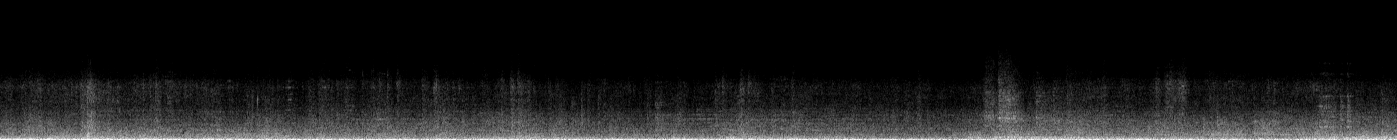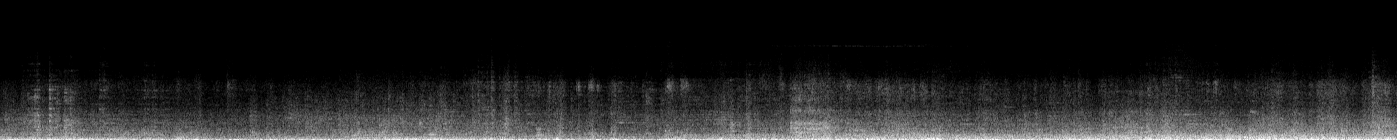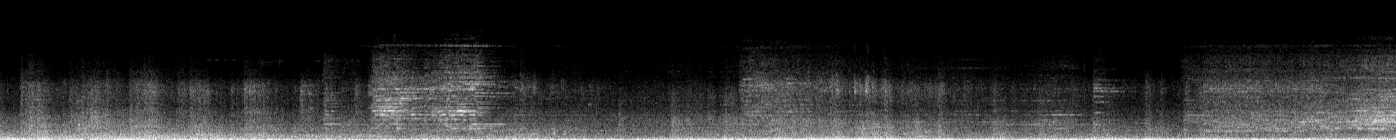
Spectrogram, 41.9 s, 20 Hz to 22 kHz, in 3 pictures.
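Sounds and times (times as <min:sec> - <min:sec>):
wheels rumbling on rail: 0:00.0 - 0:41.9
clicking over rail joints: 0:09.9 - 0:40.2.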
